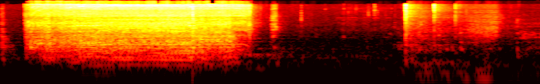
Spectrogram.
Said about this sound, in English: I'm going to pull the clecos one at a time and then drill that hole out bigger through both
